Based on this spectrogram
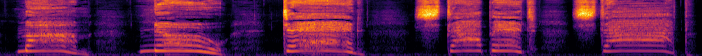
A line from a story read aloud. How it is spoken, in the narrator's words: Aiden screamed as he watched his mother fall at his father's feet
